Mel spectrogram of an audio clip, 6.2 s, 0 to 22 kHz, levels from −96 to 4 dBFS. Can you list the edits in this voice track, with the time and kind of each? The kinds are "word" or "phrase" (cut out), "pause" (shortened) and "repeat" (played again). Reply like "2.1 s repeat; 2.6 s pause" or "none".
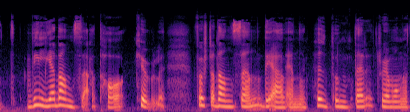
1.3 s word; 4.3 s word; 4.6 s word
